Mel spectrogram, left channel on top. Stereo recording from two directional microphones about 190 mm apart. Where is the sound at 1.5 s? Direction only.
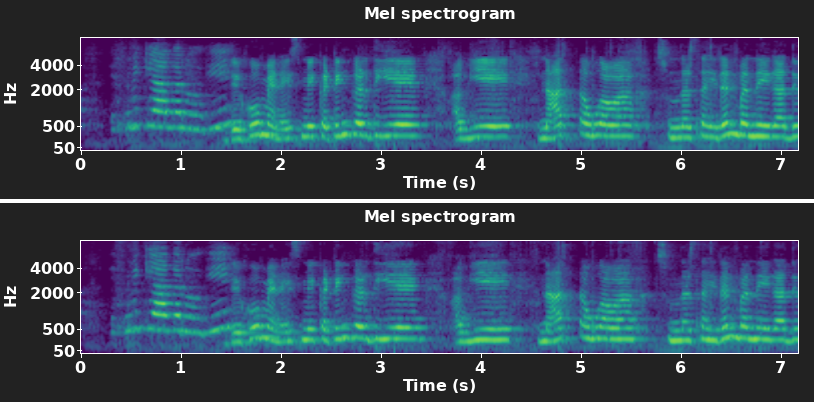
40° left (ahead or behind).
